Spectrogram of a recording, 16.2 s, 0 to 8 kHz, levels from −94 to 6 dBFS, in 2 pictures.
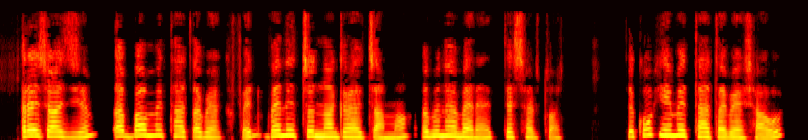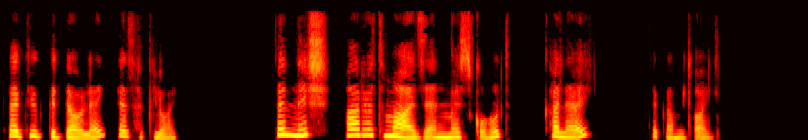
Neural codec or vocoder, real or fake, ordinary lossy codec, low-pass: codec, 16 kHz in and 24 kHz out, 1 kbps, XY-Tokenizer; fake; MP3, 48 kbps; 7.2 kHz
